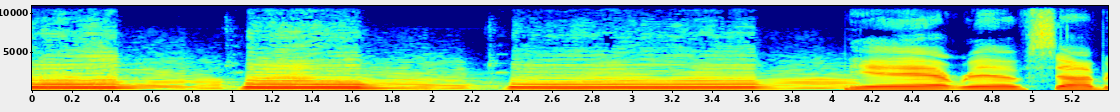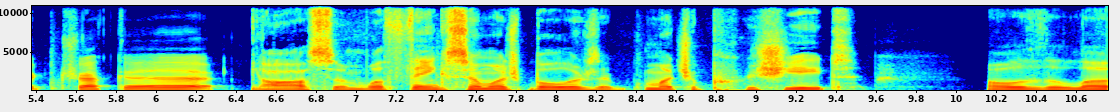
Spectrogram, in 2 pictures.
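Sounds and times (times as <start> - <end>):
loud sustained horn honking: 0.0 - 4.6
speech: 4.6 - 9.6, 10.2 - 10.7.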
